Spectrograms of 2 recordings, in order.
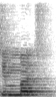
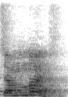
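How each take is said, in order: First: The first vowel is a short 'i'. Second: The first vowel is a short 'a'. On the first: This is how people say it in everyday speech. "उसको हम बोलते हैं चिम्मच" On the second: This is the standard written form. "शब्द है चम्मच"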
